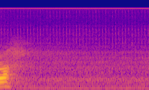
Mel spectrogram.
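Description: A man's voice ends just after the start, then a faint steady hum and hiss of room tone fills the rest, with no distinct events.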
